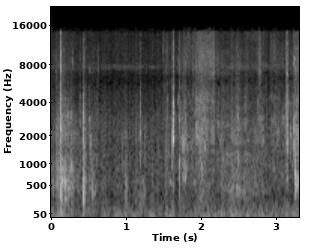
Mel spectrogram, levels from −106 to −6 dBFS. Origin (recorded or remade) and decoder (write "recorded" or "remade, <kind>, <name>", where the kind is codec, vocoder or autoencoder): recorded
